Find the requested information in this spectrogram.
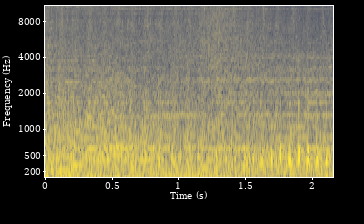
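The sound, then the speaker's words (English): Military helicopters in pursuit, a loud dense rotor and engine roar that stays steady throughout, with a faint rhythmic chop showing toward the end. “Air Force choppers are in pursuit.”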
